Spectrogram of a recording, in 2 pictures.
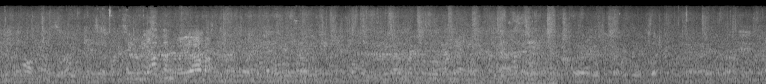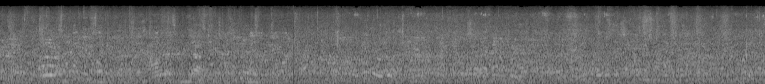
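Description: A crowd murmurs and chatters outdoors in a busy square.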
